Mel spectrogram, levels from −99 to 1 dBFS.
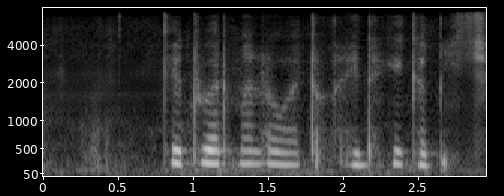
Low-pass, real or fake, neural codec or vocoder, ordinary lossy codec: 7.2 kHz; fake; codec, 24 kHz, 1.2 kbps, DualCodec; none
